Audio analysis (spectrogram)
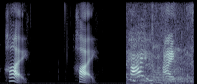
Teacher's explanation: so it has that shape of a stressed syllable hi hi it begins with the h consonant sound and we have the i as in by diphthong again make sure you drop your jaw enough for the first half of that diphthong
